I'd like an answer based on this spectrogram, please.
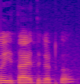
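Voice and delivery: usual speaking voice

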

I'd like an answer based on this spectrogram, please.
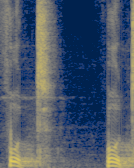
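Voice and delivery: "ফুট" with a short u; short vowel. Shown as a demonstration. Teacher modelling short vowels for learners, short "ফুট". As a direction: keep the vowel of "ফুট" brief. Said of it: "আমরা টান দেব না".

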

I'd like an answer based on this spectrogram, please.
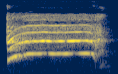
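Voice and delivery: very high, sustained frog scream. A narrator's reading. Voicing the frightened frog in a story, high mock scream. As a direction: let out a thin, high "aah". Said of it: "The frog screams".

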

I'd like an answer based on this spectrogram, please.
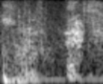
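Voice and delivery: whispered curse; muttered curse. Acted. Graves cursing quietly to himself. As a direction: hiss it under the breath.

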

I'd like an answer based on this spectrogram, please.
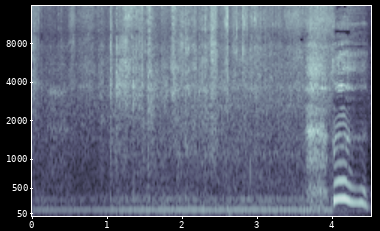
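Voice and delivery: long drawn-out gasp rising high; hammed-up shocked gasp. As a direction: suck in air slowly, then voice it high. Reacting while acting out story.

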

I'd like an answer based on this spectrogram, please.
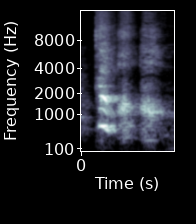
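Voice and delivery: hushed voiceless snicker; imitated chuckle. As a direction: imitate someone secretly chuckling in the background. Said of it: "I hear, like".

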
